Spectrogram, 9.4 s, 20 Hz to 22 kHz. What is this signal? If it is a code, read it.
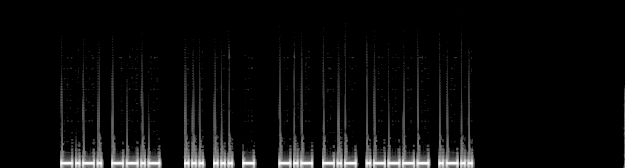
Morse code, heard as a keyed tone, about 21 wpm, 700 Hz. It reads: CQ SST KK1L
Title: K1USN SST QSO Practice - 22wpm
